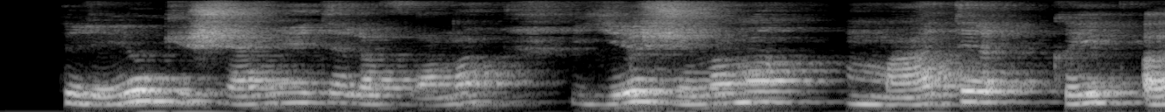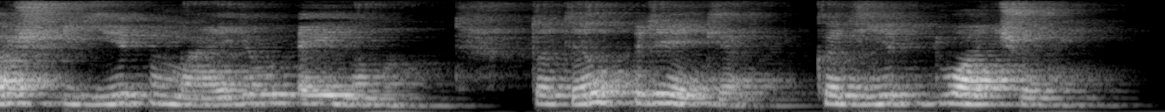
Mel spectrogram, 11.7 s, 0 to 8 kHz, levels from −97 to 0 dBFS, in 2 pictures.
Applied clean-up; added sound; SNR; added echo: none; none; none; reverberation time 0.7 s.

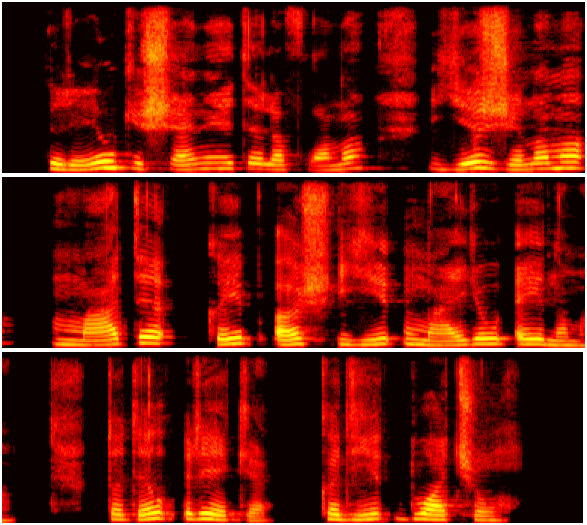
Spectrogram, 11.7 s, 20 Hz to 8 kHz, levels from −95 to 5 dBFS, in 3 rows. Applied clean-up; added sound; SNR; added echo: none; none; none; none.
